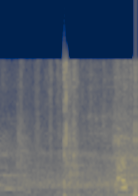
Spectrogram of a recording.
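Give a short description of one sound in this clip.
A football is kicked hard with a thud.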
